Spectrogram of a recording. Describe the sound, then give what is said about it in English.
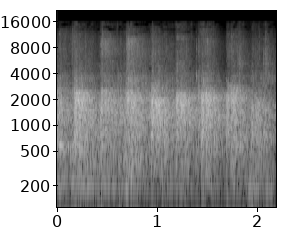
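An audience applauds to welcome a speaker at a Sunday storytelling and interview event, the dense, steady clapping continuing evenly without pause. “Give her a hand. Give her a welcome.”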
